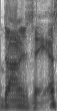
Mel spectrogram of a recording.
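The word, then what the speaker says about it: Adesanya: That's is that how you say his name? Adonijé. He's got a weird fucking name. Dude's a badass, though. Dude's a total badass, and he was excited to meet Trump. Everybody wanted to meet Trump. This is what happens. DJT gets down there. Right, so it is champ, Israel Adonijé. So I said it right. I had it right.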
